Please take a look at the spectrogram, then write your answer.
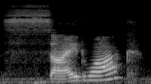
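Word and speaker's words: Cydwoq: These are by a brand called Sidewalk. Spelled. You need to know how it's spelled because it's not spelled like Sidewalk.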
